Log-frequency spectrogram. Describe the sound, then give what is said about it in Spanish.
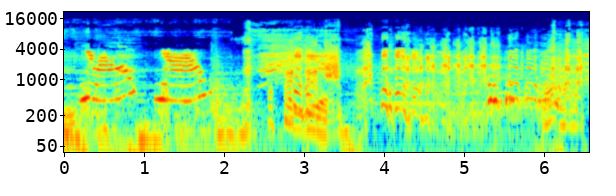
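A person mimics a cat with two drawn-out meows, followed by chuckling and more playful meow-like vocal sounds mixed with laughter. “miau. Bravo. miau, miau.”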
